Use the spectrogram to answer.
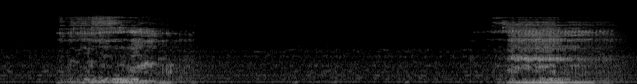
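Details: Adult's snoring with sleep apnea, self-recorded overnight; the recording includes apnea and hypopnea events, and the snoring is described as not loud.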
